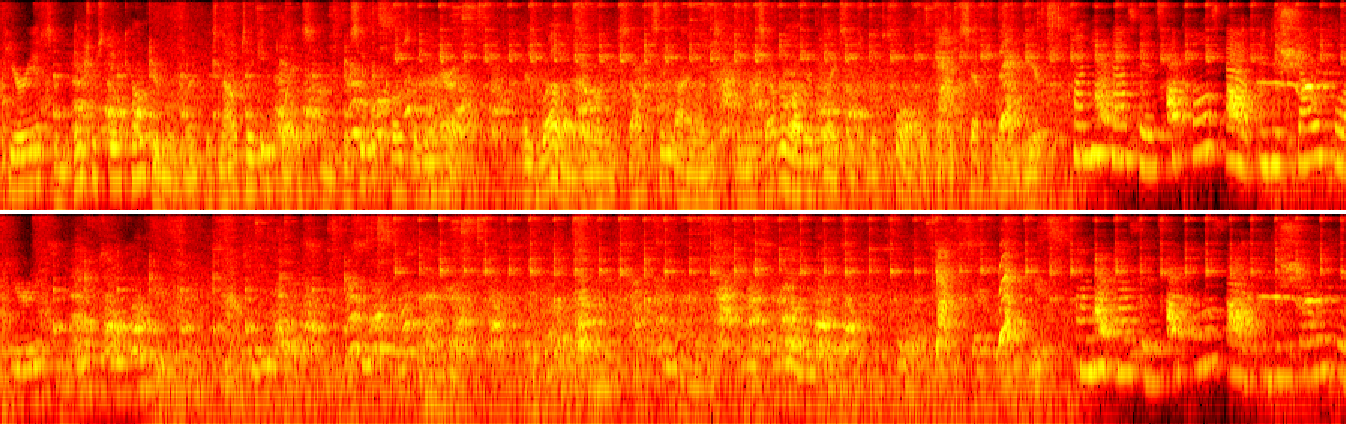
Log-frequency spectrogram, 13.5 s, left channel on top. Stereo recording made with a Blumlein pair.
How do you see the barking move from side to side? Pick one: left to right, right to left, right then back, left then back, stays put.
right to left.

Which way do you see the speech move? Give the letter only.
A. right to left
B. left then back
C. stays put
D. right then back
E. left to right
C.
